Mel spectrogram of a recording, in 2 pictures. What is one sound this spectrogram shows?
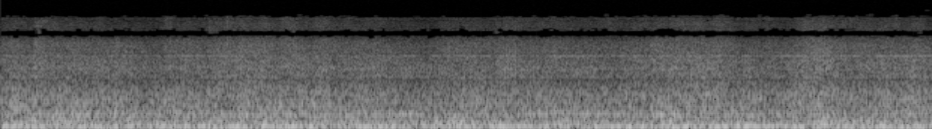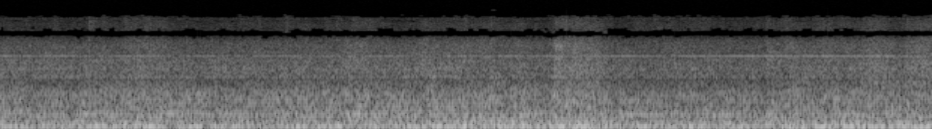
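A vehicle's engine rumbles steadily from inside as it drives along a road.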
